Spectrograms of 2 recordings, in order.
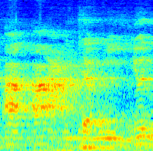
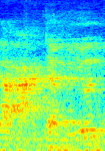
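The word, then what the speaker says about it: ءَأَعْجَمِيٌّ: Itu garib tulisannya aa jamiyun tapi bacanya enggak boleh aa jamiyun untuk riwayat yang kita gunakan. Aa jamiyun meringankan Hamzah yang kedua.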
